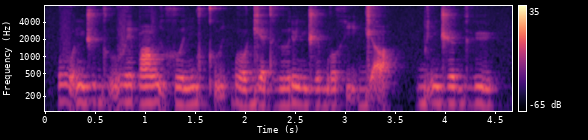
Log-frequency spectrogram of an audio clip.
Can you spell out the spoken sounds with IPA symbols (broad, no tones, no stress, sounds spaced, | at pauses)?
v o̰ n d͡ʒ y ɡʱ ṵ v e b ɑ v ḭ xʷ e ŋ ɡ ṵ kʷʼ ḭ ɓ o ɡʲ æ dʱ ɯ ɾ y n d͡ʒ ø b o x ḭ ɡʲ ɑ̰ | b ḭ n d͡ʒ ø ɡʱ y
